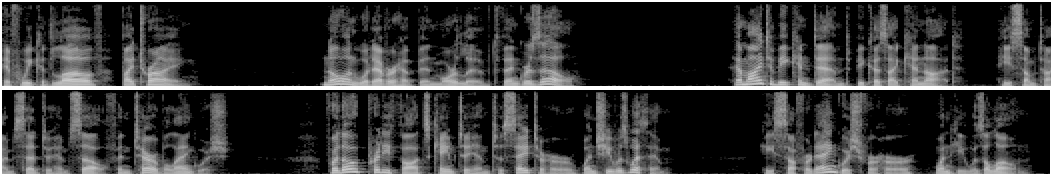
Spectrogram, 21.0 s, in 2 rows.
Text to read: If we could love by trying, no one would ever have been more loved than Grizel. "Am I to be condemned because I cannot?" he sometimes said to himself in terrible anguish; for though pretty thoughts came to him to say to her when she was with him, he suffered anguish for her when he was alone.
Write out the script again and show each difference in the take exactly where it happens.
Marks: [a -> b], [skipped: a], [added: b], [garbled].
If we could love by trying, no one would ever have been more [loved -> lived] than Grizel. "Am I to be condemned because I cannot?" he sometimes said to himself in terrible anguish; for though pretty thoughts came to him to say to her when she was with him, he suffered anguish for her when he was alone.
